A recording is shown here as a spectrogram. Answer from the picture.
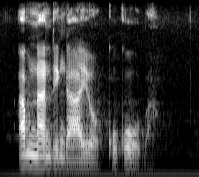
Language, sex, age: Xhosa, male, 21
